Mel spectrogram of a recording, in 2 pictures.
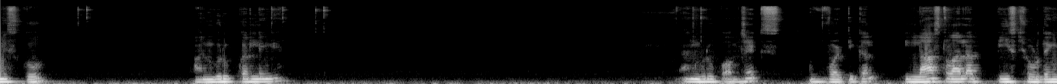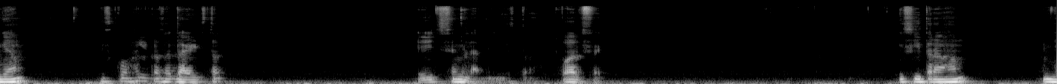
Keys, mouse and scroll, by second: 2.4 right click, 6.2-10.3 drag, 10.3 scroll up 1, 11.5-15.3 drag, 15.3 scroll down 1, 20.4-21.1 drag.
